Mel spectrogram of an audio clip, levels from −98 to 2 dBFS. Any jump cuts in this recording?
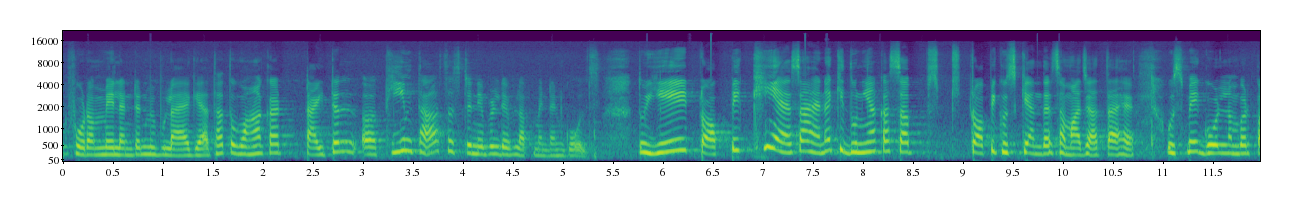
no; 0 cuts

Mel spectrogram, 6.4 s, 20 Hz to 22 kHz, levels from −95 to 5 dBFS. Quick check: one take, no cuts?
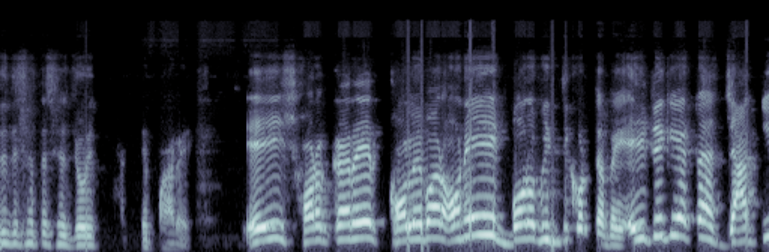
no; 1 cut; at 1.6 s

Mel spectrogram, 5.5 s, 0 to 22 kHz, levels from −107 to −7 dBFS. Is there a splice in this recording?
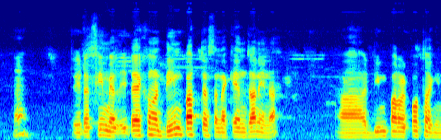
no; 0 cuts

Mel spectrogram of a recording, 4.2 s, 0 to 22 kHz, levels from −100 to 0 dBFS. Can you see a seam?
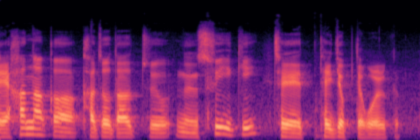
no; 0 cuts

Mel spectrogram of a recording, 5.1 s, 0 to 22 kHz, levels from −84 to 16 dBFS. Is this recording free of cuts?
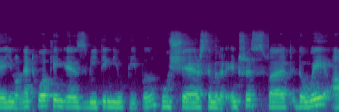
no; 3 cuts; at 1.3 s, 2.4 s, 3.9 s

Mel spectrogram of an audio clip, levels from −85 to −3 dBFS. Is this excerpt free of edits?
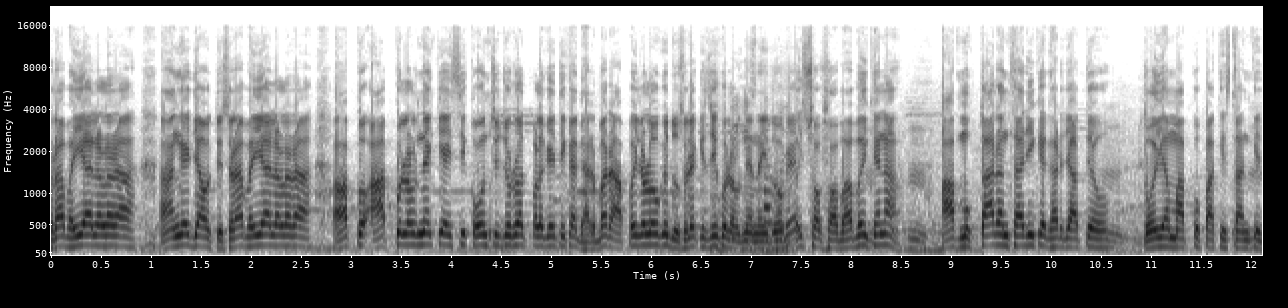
no; 1 cut; at 7.4 s

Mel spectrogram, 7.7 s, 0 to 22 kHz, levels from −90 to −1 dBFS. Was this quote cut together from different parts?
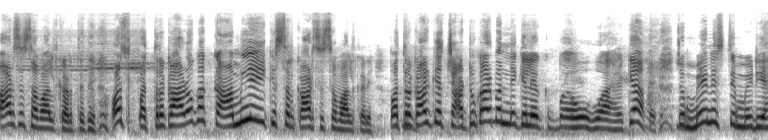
yes; 1 cut; at 6.6 s

